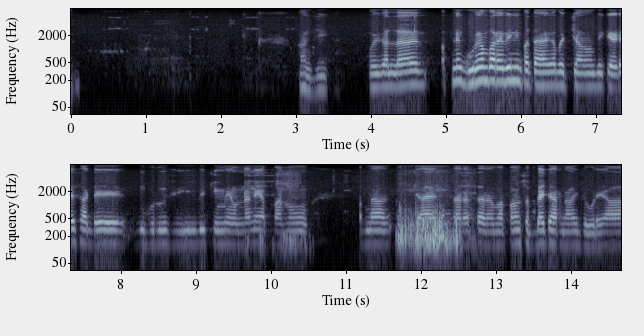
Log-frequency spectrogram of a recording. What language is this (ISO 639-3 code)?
pan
